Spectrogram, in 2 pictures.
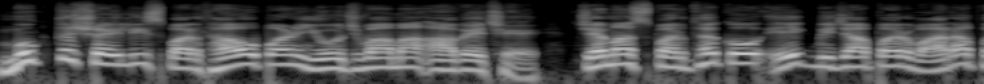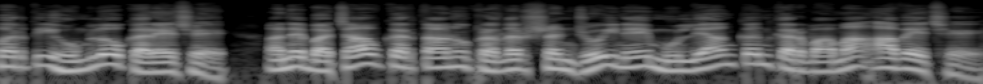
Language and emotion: Gujarati, neutral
